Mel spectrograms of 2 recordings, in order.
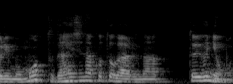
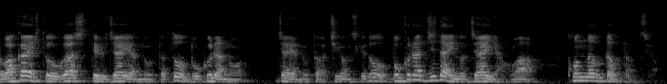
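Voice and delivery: normal talking voice

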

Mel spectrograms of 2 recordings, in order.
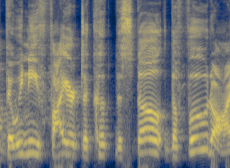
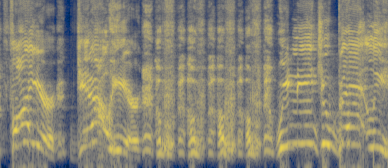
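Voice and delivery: high, drawn-out plea; urgent, comic begging; desperate calling; 7 semitones higher, slower than usual. Acted. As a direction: beg the fire to appear, pitched way up.

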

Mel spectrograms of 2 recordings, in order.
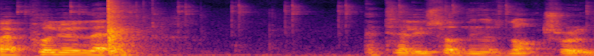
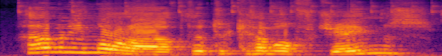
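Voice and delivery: high, loud centipede question; demanding centipede; 13 semitones higher, 7 dB louder than usual. Acted. Centipede asking James about his boots, high and demanding. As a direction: press for an answer, high and loud.

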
